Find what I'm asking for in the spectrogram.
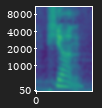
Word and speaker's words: Hyun: Pronouncing it right? Pronounce it. Hyun. There you go. Just pronounce it the way it's spelled, I guess.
